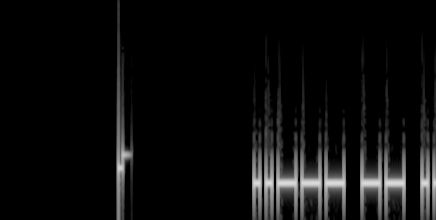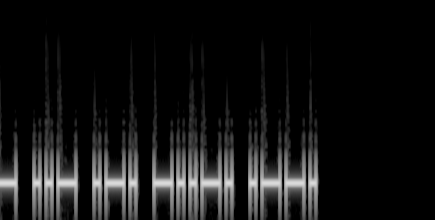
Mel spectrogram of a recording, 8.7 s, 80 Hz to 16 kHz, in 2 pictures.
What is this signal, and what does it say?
Morse code, heard as a keyed tone, about 20 wpm, 700 Hz. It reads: 2MAUR/P
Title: Difficult Call Signs 20wpm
